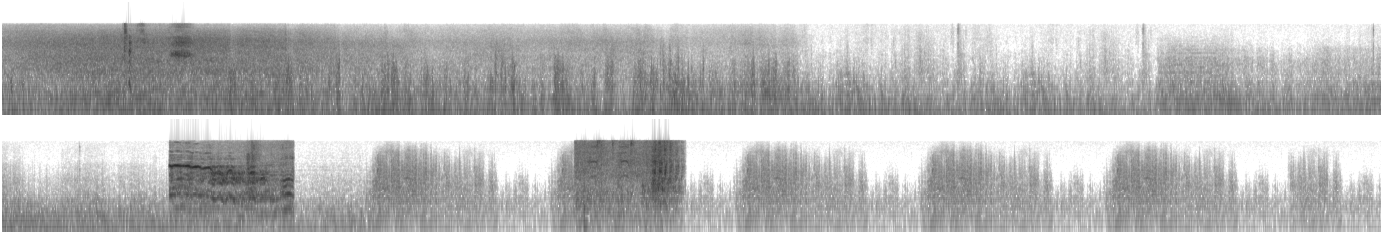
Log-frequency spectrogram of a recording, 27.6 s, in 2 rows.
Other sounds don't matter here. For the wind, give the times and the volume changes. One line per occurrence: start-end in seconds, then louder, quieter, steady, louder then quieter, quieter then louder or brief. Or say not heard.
0.0-27.5 quieter.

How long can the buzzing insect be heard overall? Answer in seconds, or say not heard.
not heard.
